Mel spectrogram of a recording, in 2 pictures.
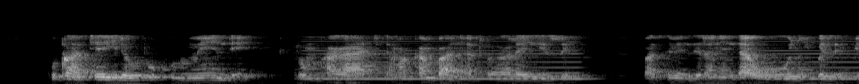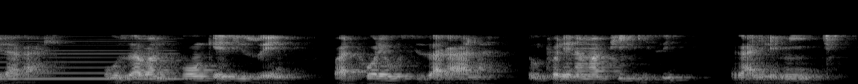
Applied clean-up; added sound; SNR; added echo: none; Bowed string instrument; 13 dB; reverberation time 0.6 s.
